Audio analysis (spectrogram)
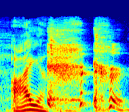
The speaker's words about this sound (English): All right, I got to go because my throat is... Why? Because I'm going to start coughing like crazy.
